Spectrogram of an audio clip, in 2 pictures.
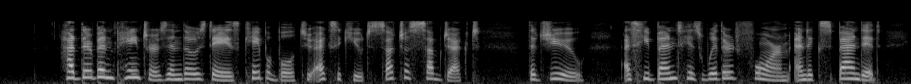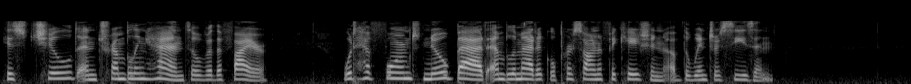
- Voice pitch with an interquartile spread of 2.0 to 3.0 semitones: No, average, 3.6 semitones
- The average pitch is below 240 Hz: No, high, 245 Hz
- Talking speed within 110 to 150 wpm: Yes, average, 140 wpm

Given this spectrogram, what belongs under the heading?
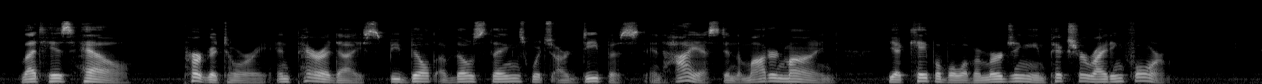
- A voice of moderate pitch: No, low, 125 Hz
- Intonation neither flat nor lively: No, wide, 5.9 semitones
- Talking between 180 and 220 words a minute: No, slow, 135 wpm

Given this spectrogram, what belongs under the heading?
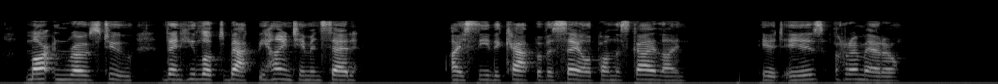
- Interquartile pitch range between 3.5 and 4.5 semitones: No, narrow, 2.5 semitones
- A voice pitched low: No, high, 215 Hz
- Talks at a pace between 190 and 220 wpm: No, average, 145 wpm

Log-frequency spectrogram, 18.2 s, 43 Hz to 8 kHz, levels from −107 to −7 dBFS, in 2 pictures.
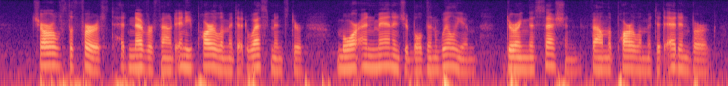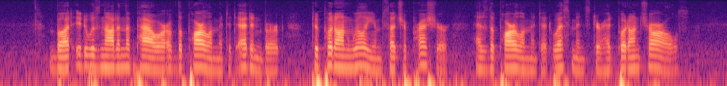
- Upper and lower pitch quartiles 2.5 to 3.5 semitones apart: Yes, average, 2.9 semitones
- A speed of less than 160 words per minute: No, average, 165 wpm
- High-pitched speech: No, low, 125 Hz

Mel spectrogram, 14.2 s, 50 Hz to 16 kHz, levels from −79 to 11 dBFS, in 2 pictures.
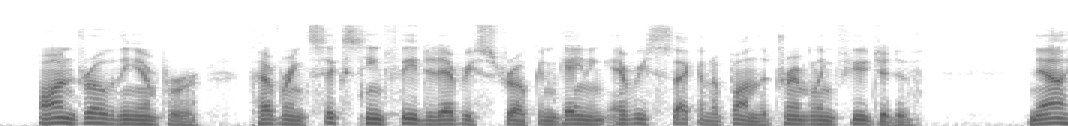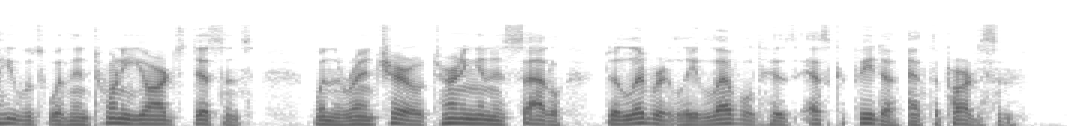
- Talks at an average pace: Yes, average, 165 wpm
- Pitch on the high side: No, low, 115 Hz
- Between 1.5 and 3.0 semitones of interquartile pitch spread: No, average, 3.9 semitones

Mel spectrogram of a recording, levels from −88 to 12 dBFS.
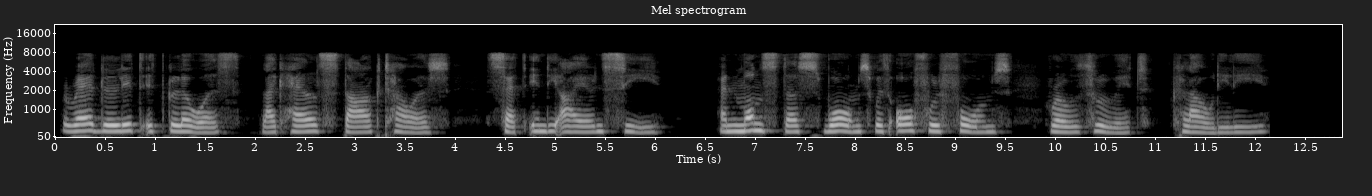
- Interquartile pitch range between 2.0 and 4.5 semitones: Yes, narrow, 2.4 semitones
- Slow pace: Yes, slow, 105 wpm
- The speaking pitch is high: Yes, high, 205 Hz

